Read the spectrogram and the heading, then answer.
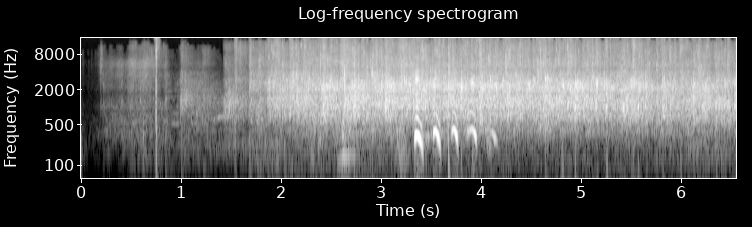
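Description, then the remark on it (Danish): An audience applauds an author reading from her book about shame: applause swells up within the first two seconds and continues as a steady, dense clatter of many hands, with a few brief whoops or cheers rising above it partway through. “og se, det er jo dejligt at blive klappet af sin skam, ikke?”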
